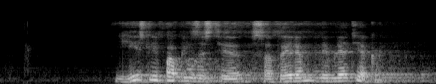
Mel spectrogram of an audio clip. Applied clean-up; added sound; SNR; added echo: neural separator model SepFormer DNS4.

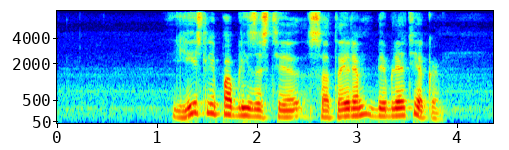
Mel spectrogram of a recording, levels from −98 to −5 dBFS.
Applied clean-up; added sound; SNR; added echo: none; none; none; none.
